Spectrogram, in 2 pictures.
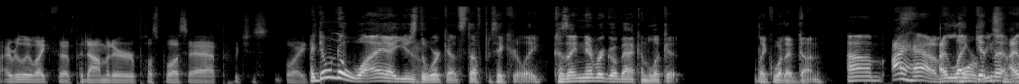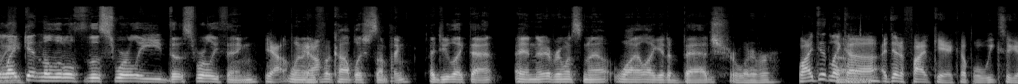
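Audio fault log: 6.55 s DC step: a single low thump lands beneath the speech, which carries on unchanged. At that instant the waveform's zero line jumps to a new offset, then creeps back toward centre as a 2 Hz high-pass drains the shift away.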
